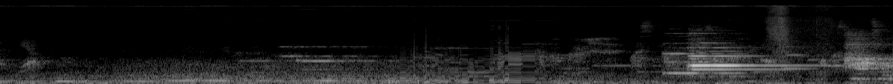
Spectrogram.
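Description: Everyday sounds, where from 4.01 to 5.44 s new audio likely arrived too seldom, so short buffers of about 10.7 ms were replayed in place of most of the real material. This is robotic sound from repeated short buffers: the loop imposes a rigid 93.8 Hz metallic buzz over the sound.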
